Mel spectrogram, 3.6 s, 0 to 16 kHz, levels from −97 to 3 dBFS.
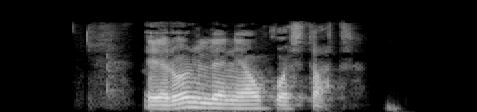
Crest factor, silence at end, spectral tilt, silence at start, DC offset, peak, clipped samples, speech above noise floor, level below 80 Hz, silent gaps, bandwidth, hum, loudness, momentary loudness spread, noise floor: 16 dB; 1.1 s; -6 dB/octave; 1.1 s; under 0.1%; -2 dBFS; under 0.1%; 37 dB; -60 dBFS; none; 7.8 kHz; none; -15 LUFS; 12 LU; -52 dBFS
